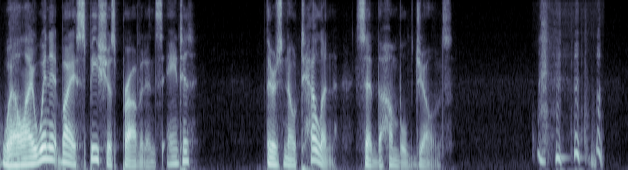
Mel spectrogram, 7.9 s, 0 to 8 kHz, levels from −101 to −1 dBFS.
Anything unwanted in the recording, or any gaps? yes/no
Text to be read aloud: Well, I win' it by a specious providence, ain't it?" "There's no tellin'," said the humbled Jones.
yes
